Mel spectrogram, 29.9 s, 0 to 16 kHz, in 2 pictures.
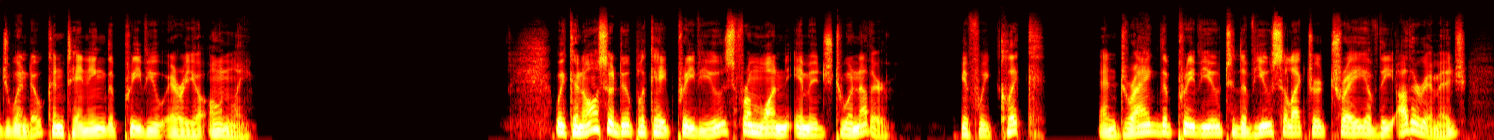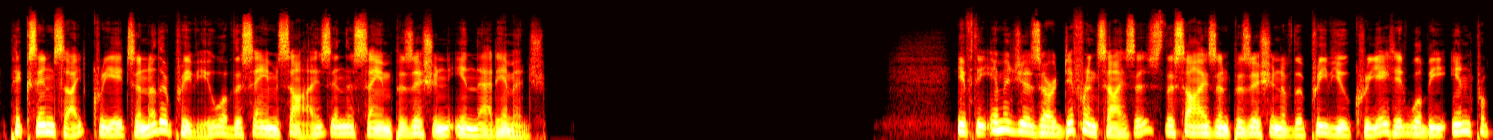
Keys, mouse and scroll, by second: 4.0 click, 6.6 click, 10.1 click, 11.3-16.0 drag, 17.9 click, 23.1 click, 27.4 click.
